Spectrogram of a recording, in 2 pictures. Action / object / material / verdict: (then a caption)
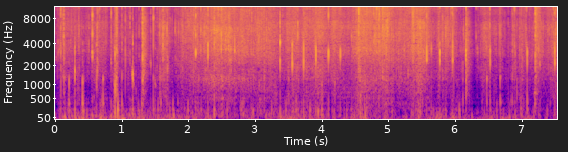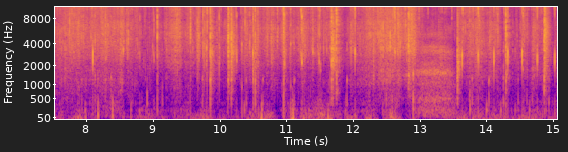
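scrape / plastic bubble wrap sheet / plastic / none. A clear plastic bubble wrap sheet with air cells is scratched and squeezed up close with long painted nails and fingertips. It makes a steady, dense crinkling and crackling with many sharp, bright clicks and taps. The brief snaps stand out over a continuous rustle for the whole clip.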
